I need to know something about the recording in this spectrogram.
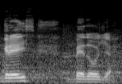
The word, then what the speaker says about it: Grace Bedoya: Lectores de revista Sector Nostalgia, me encuentro con, voy a decirlo así y tú me corriges, a lo mejor la pronunciación, Grace Bedoya. Sí, muy bien.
